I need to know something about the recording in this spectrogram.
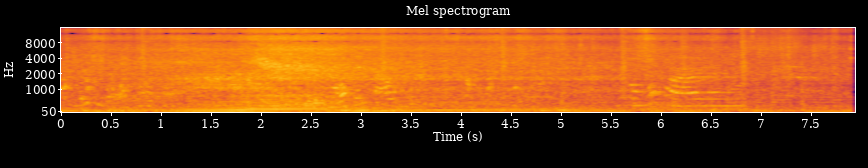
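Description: A fabric cover rustles as it is pulled off a motorcycle.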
